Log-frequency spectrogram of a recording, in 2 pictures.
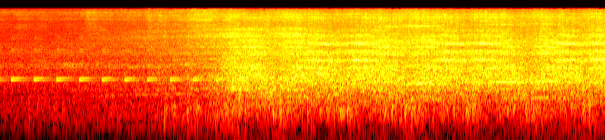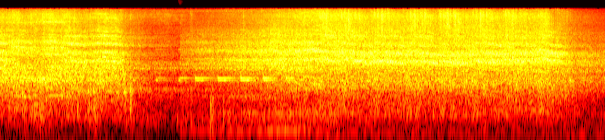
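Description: Japanese level-crossing bell ringing in even strokes, about two a second, then an electric commuter train passing close with wheels clattering over the rail joints for about ten seconds. The bell comes through briefly again and a second train passes, with a rising motor whine, until shortly before the end.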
